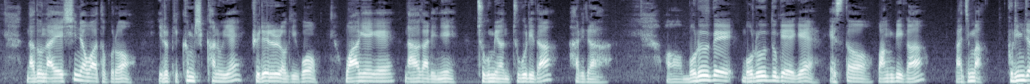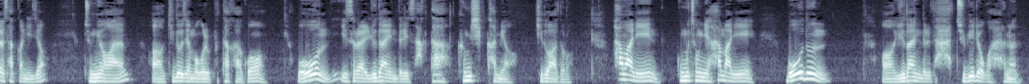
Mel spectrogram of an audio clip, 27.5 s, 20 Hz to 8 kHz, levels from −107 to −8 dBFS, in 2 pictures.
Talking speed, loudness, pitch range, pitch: 280 characters per minute, -15 LUFS, 110-135 Hz, 120 Hz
